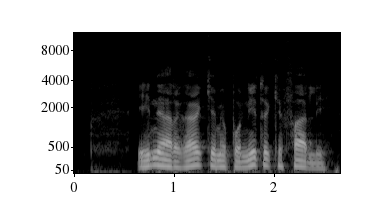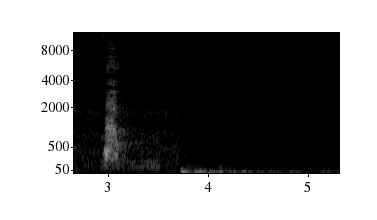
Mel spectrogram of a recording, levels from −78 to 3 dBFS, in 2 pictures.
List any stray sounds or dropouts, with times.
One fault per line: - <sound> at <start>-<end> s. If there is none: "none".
- bark at 2.9-3.5 s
